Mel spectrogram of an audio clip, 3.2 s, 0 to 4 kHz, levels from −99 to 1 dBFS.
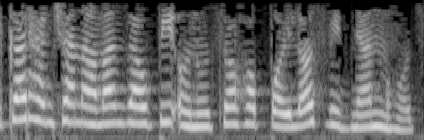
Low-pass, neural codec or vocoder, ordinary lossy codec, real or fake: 3.6 kHz; none; none; real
